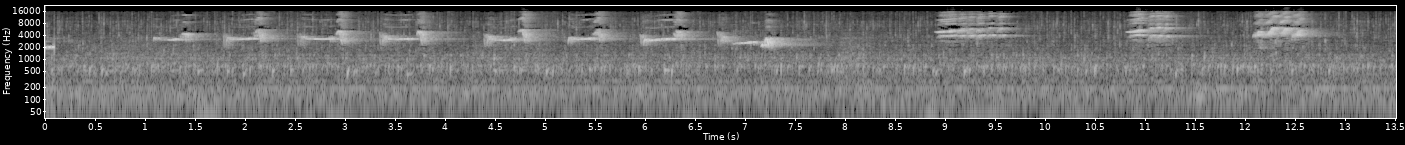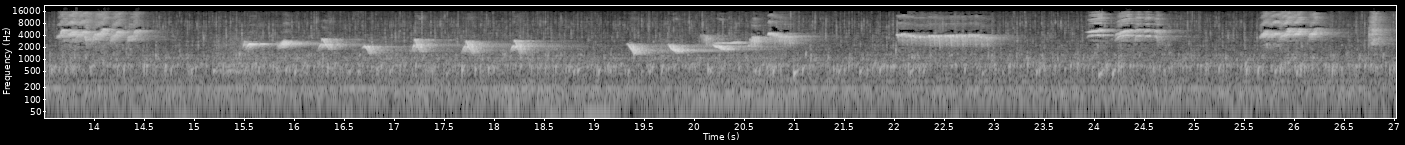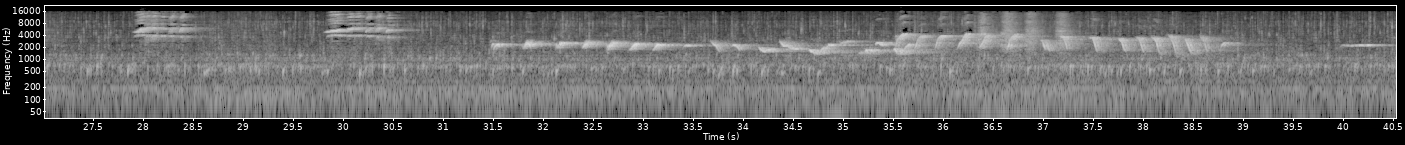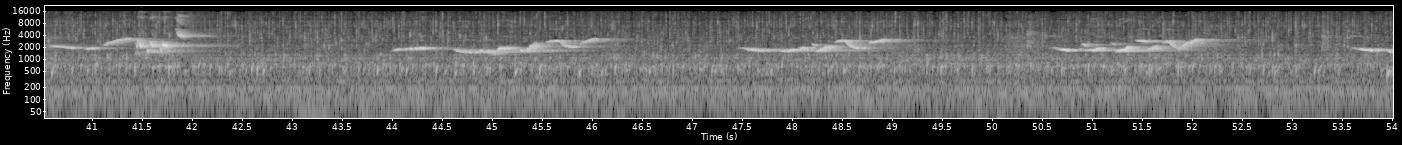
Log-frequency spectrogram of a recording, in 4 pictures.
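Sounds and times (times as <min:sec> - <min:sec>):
faint trickle of water: 0:00.0 - 0:54.0
bird whistling song: 0:01.1 - 0:07.5, 0:08.9 - 0:09.8, 0:15.5 - 0:18.4, 0:19.3 - 0:21.0, 0:24.0 - 0:24.8, 0:27.9 - 0:28.6, 0:29.8 - 0:30.6, 0:31.5 - 0:38.9, 0:40.0 - 0:42.3, 0:44.0 - 0:46.2, 0:47.5 - 0:49.2, 0:50.6 - 0:52.3, 0:53.6 - 0:54.0.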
